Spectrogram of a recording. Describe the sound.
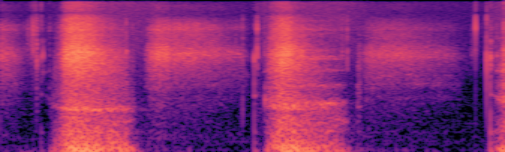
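Deep breaths taken one after another: two full, breathy rushes of air separated by short, quieter pauses, with a third just beginning at the end and no speech.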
